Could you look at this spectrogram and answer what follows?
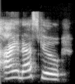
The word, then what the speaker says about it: Ionescu: And one thing we didn't touch on that I thought was pretty cool during the All-Star game, and I'm going to butcher her last name, but it's not my job to know them, unlike you. Sabrina Ionescu versus Steph Curry. – You nailed it.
